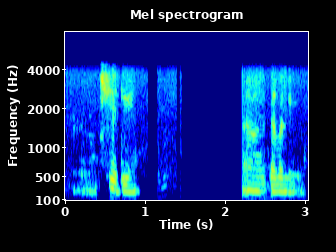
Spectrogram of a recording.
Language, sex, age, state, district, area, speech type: Assamese, male, 30-45, Assam, Majuli, urban, conversation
